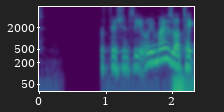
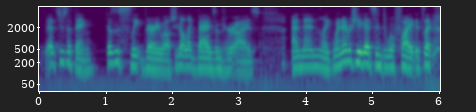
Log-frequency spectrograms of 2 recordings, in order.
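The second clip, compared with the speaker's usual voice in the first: ordinary talk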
